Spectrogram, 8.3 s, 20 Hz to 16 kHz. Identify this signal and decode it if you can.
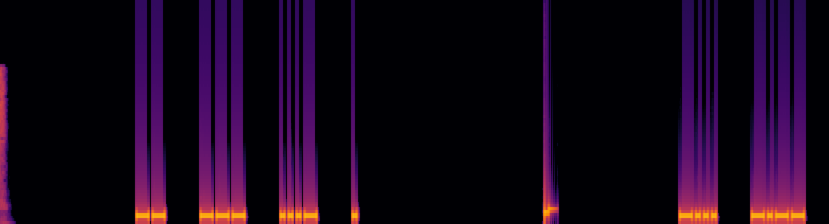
Morse code, heard as a keyed tone, about 30 wpm, spaced as for 17 wpm, 700 Hz. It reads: MOVE BY
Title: 3x Character Spacing - Top 300 Words - 30wpm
